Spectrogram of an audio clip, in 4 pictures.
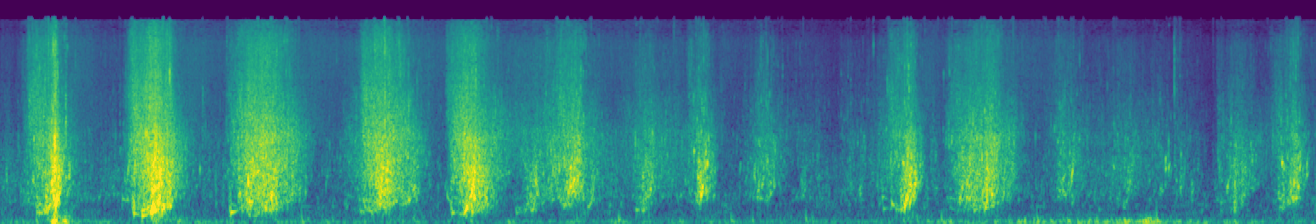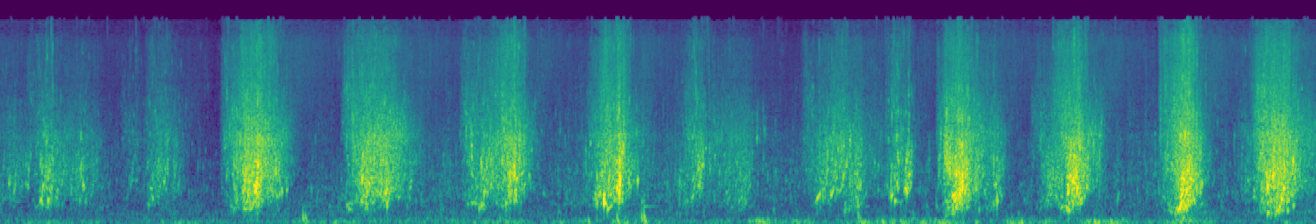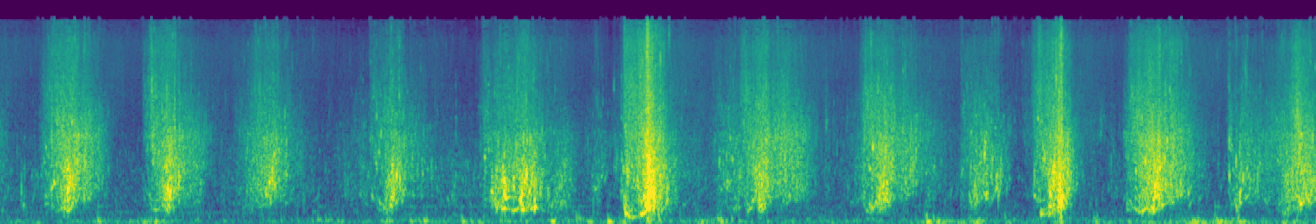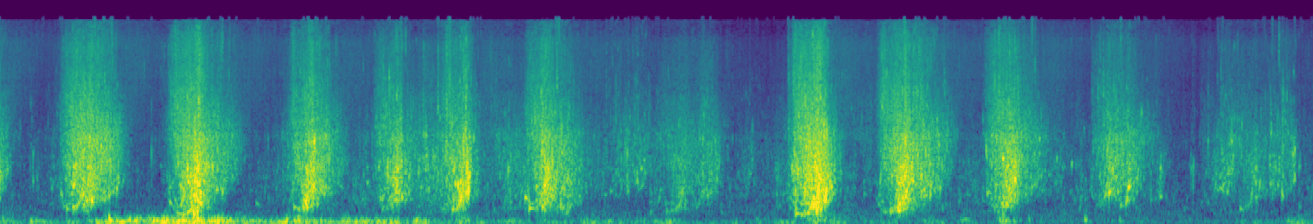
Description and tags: Water waves
ambient, background, beach, bubble, coast, gurgle, ocean, scrushing, sea, shore, splash, water, wave, waves, waving, whoosh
